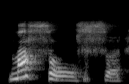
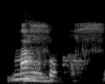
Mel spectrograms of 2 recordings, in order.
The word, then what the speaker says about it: muscles: One last thing, muscles. You don't pronounce the k, muscles.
